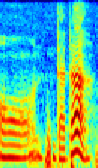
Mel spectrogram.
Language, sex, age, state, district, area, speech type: Assamese, female, 30-45, Assam, Sonitpur, rural, spontaneous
